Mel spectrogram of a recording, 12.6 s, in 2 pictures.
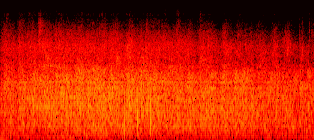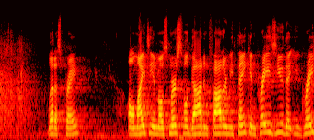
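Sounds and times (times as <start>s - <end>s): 
audience round of applause: 0.0s - 7.0s
speech: 7.2s - 8.0s, 8.8s - 12.5s.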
